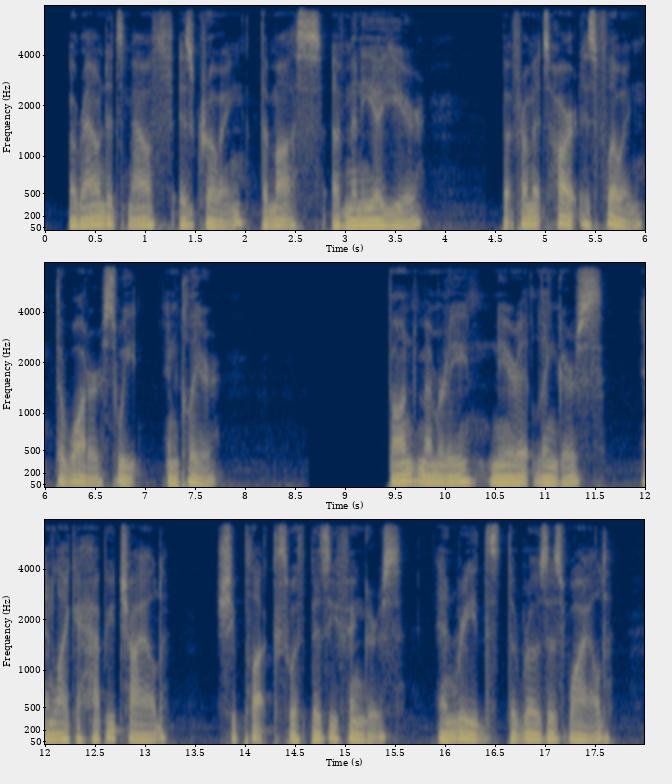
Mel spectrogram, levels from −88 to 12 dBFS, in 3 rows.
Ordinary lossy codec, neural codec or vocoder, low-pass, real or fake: Opus, 64 kbps; none; 7.2 kHz; real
